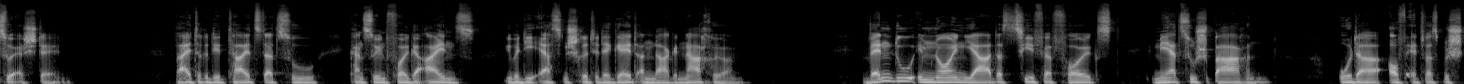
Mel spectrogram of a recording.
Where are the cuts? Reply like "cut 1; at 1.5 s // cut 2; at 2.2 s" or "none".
none

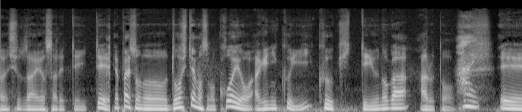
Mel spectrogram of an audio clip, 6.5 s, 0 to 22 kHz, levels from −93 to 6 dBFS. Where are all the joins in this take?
cut 1; at 1.4 s

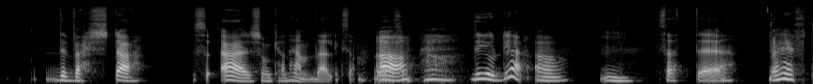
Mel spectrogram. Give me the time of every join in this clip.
cut 1; at 3.7 s // cut 2; at 6.0 s

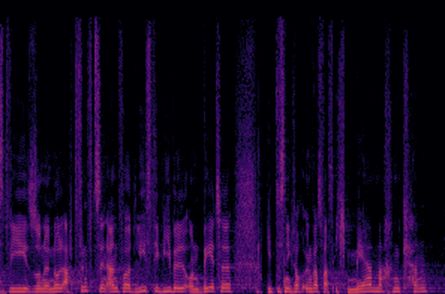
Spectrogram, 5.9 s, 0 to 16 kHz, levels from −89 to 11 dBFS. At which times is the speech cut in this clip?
cut 1; at 3.5 s

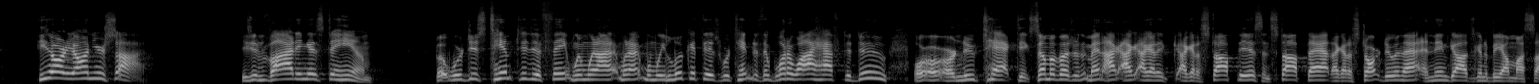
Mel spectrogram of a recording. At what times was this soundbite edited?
cut 1; at 9.1 s

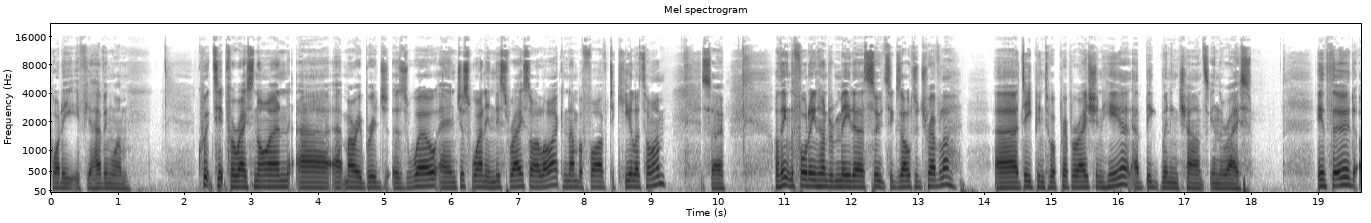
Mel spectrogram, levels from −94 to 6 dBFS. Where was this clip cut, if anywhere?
cut 1; at 9.7 s // cut 2; at 16.2 s

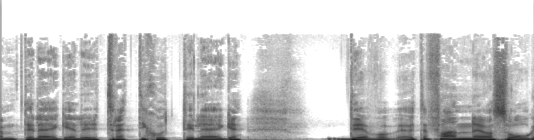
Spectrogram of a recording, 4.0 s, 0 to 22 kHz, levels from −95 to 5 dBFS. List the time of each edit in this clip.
none

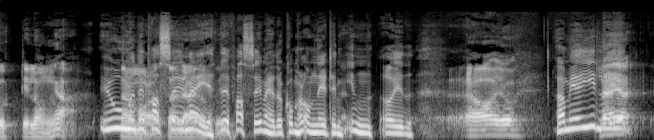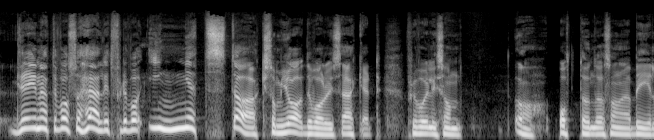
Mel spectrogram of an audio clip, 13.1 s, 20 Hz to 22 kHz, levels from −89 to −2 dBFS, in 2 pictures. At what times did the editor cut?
none

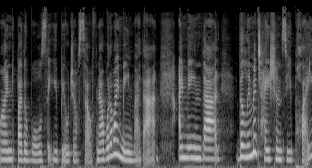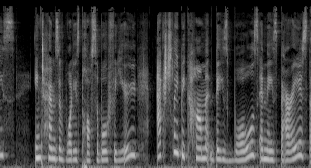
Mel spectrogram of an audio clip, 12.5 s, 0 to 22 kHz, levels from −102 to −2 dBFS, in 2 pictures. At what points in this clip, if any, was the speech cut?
none

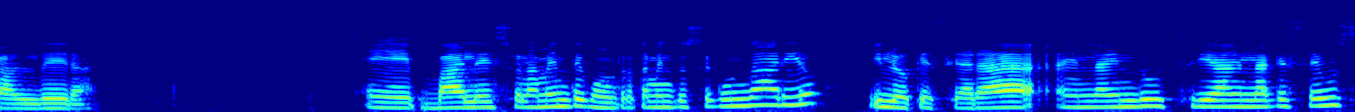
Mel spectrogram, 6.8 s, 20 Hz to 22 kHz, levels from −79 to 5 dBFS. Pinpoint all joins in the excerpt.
cut 1; at 2.1 s

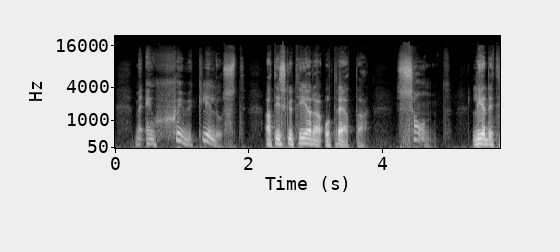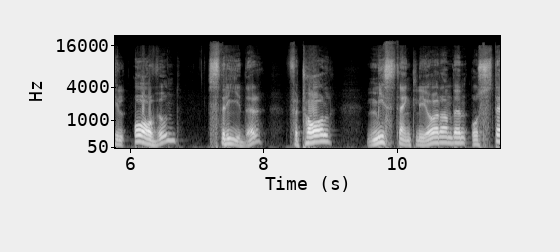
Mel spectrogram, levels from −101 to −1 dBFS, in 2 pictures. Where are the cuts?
none

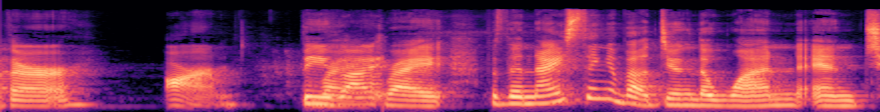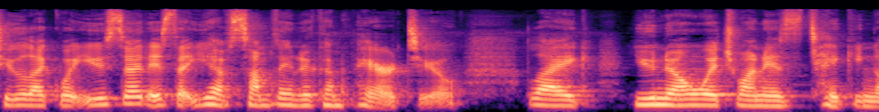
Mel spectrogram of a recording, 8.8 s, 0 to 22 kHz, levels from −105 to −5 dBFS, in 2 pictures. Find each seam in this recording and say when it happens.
cut 1; at 1.9 s

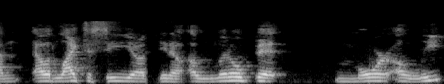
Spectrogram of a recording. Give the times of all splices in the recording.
cut 1; at 1.5 s

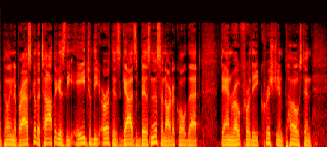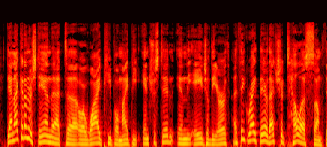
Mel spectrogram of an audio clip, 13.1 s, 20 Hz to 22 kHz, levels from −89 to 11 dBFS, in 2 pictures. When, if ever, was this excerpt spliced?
cut 1; at 11.1 s

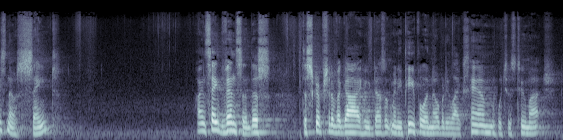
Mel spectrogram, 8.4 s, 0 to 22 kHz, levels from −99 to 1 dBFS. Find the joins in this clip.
cut 1; at 5.9 s // cut 2; at 7.4 s

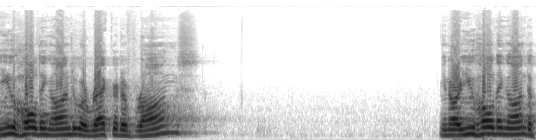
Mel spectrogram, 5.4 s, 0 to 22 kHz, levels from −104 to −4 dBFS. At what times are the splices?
none

